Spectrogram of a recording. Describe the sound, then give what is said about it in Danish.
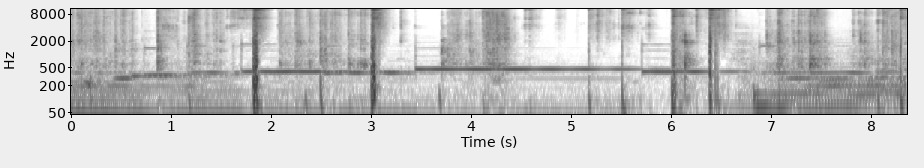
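Coins clink and rattle as they are shuffled and dropped onto a hard surface, with several sharp metallic strikes and ringing tones among the jingling, fairly loud, no voices. “Jeg skal aldrig blande de her åndssvæde mønter rundt.”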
